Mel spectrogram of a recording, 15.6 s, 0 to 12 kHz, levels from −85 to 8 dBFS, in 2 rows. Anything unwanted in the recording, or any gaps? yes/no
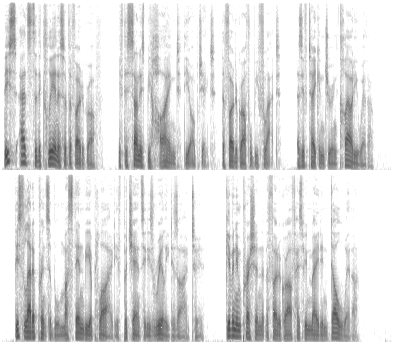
no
